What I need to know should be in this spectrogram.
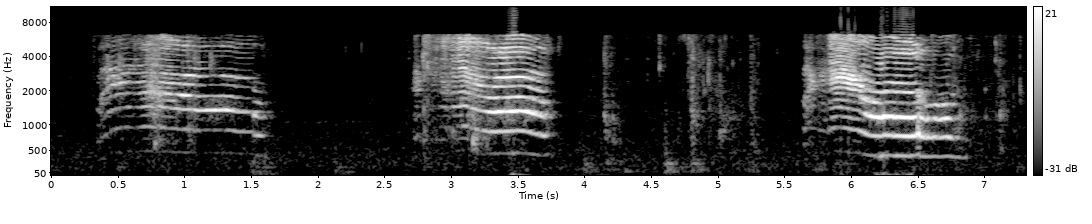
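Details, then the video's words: Talking domestic cat repeating loud, harmonic meows three times, roughly every two and a half seconds, each about a second long and slightly falling, with faint clicks between. "Funny Talking Cats"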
